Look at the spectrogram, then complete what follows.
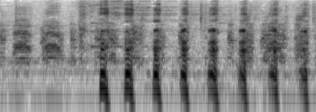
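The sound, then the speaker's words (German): Geese honk and scream in a rapid, regular series of loud, harsh calls, preceded by softer, fainter honking at the start. “Die Gänse tun nichts, die schreien nur. Bei Menschen schreien sie besonders laut.”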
